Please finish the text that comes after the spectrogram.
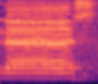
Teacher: waquduhan nun bertasydid, gunnah dua harakat.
